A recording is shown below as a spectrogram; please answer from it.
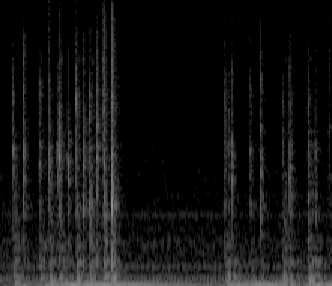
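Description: Typing on a computer keyboard: a quick run of about a dozen keystrokes in the first second and a half, then a pause and a few more keystrokes near the end.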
